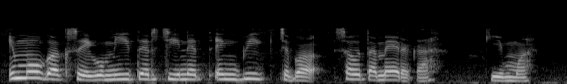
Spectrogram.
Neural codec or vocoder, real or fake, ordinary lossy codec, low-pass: none; real; none; 5.4 kHz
